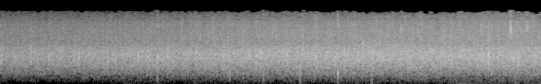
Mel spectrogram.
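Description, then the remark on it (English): Steady applause by NRA members at an NRA gathering, a dense, even wash of many hands clapping at a constant loudness, with no voices standing out. “So give yourselves a round of applause for all you do for the ideals we cherish.”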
